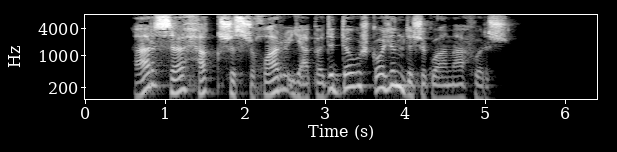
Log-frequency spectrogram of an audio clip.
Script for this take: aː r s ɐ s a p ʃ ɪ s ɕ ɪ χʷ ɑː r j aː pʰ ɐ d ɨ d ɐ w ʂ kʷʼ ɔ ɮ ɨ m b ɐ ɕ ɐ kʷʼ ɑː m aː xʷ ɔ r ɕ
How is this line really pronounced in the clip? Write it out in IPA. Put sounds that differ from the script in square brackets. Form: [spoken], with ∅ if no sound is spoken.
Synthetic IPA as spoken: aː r s ɐ [ħ] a [q] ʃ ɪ s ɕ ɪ χʷ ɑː r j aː pʰ ɐ d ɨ d ɐ w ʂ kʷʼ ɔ ɮ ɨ m [d] ɐ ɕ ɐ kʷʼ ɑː m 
